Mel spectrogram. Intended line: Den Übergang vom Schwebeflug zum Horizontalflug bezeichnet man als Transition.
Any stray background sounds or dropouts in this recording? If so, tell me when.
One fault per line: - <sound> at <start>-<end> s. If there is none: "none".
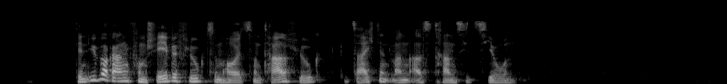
none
